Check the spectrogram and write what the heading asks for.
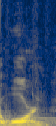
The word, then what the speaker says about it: warn: Warn, como el pasado del verbo to wear, suena igual, pero con A, warn, se pronuncia warn, es advertido en peligro.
